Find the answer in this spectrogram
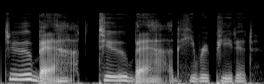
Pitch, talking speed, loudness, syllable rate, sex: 170 Hz, 135 wpm, -21 LUFS, 3.4 syllables/s, female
